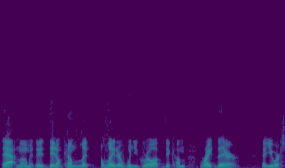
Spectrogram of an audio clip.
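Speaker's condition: Stuttering; long-standing stutter, present over 24 years, once fought calling to teach because unable to talk; leading group recitation aloud; may stutter on words, asks group not to repeat stutters; prolonged sounds

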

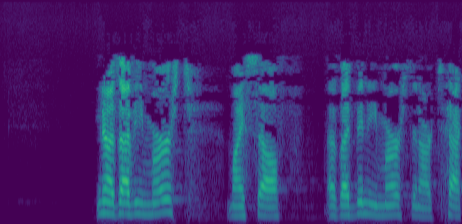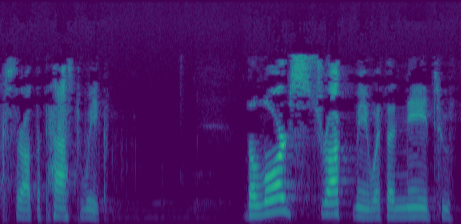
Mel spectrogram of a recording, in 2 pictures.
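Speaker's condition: No condition

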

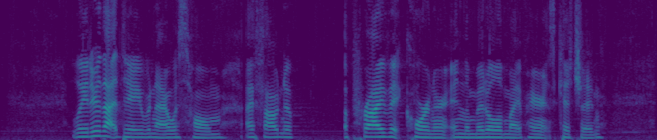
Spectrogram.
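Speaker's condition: Cleft lip and palate

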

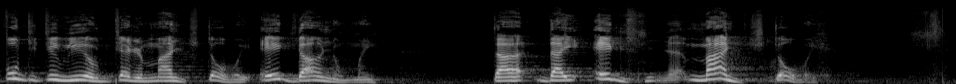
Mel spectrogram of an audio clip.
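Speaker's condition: Cerebral palsy; from birth

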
